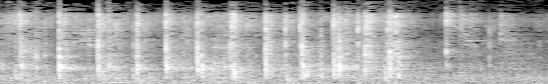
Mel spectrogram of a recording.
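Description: An electric hand mixer whirs and rattles against a metal bowl.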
